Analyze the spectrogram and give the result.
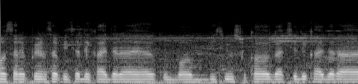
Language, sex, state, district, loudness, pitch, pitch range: Hindi, male, Delhi, New Delhi, -17 LUFS, 120 Hz, 115-120 Hz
